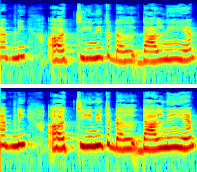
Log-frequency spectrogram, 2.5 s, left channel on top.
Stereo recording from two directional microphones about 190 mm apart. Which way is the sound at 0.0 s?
65° right (ahead or behind).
